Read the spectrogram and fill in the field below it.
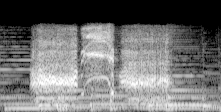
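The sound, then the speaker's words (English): A loud bray from the donkey Ramrod, a harsh wheezing call that swings between a high squeal and lower rasping tones over about two seconds, with no talking around it. “And as Joseph and his donkey Ramrod left his home...”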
